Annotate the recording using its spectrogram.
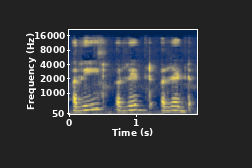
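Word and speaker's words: read: இதை நம்ம ரெட் அப்படி தான் ப்ரொனவுன்ஸ் பண்ணணும். இப்போ எக்ஸாம்பிள் பார்த்தீங்கன்னா ரீட், ரெட், ரெட்.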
